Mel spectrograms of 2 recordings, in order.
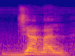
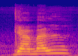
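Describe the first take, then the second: First: It begins with a d before the j. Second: It begins with a hard g sound. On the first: This is the Gulf way of saying it. "Imagine um D pequenininho no comecinho" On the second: This is the Egyptian way of saying it. "o egípcio vai dizer"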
